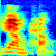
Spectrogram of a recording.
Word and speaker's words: يمحق: When I pronounce this word, I have to pronounce each letter alone. I will start, for example, with the ya, as a word is yamhaq. Well, it's a letter before. Ya with fatha.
